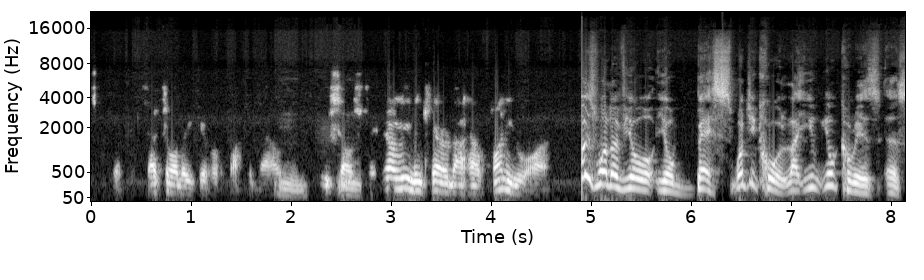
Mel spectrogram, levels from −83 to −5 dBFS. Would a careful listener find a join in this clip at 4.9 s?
yes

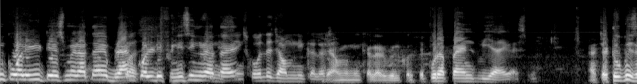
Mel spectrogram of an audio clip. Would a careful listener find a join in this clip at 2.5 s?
yes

